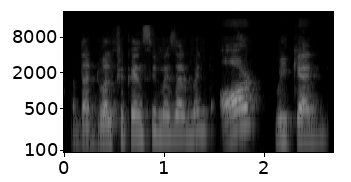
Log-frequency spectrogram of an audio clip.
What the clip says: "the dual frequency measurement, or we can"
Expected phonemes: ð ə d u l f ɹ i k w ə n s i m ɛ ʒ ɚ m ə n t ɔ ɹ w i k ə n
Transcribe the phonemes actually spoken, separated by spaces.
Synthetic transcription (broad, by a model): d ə d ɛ l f i k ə n s i m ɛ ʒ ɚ m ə n t ɔ ɹ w i k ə n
